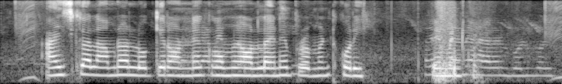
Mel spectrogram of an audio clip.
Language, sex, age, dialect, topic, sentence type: Bengali, female, 18-24, Jharkhandi, banking, statement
